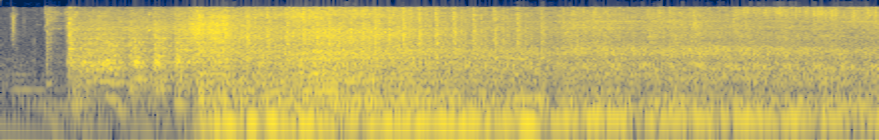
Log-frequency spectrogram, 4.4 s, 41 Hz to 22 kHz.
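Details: V8 after correcting ignition timing (balancer remarked; 30° advance had actually been 60°): short crank, catches at once and settles into a steady, even rumble with no pinging; timing now sounds right.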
